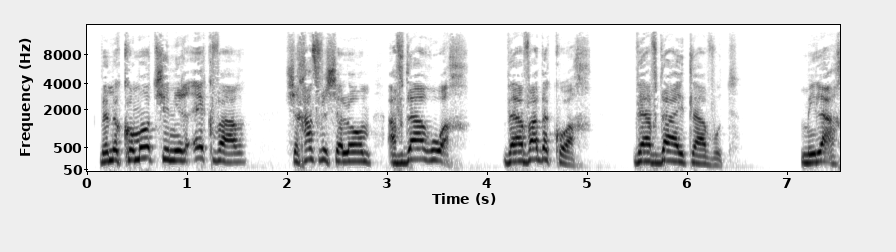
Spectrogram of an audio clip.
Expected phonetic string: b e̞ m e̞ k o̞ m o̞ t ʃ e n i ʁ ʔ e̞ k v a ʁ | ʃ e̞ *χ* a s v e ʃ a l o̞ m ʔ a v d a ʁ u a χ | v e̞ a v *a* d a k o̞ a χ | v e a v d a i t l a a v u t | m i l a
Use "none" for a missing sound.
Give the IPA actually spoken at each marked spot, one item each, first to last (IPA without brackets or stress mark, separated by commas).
χ, a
